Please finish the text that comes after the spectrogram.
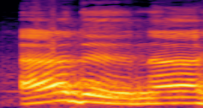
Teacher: یہ دال جو ہے یہ ان میں شامل ہے حروف قلقلہ میں، اس لیے اس کو ادنا ہلا کے پڑھا جائے گا. اگر اس کو ادنا ہم نہیں ہلائیں گے تو یہ غلط ہو جائے گا.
